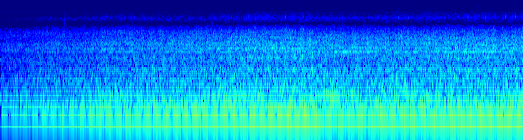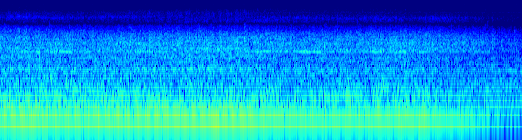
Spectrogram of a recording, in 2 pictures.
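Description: A Ford compact tractor engine runs steadily at a low, even idle with a constant humming drone that stays moderately loud throughout with no voices.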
